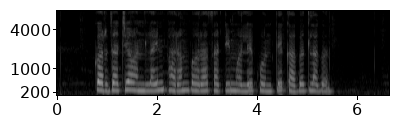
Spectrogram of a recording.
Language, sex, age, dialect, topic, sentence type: Marathi, female, 31-35, Varhadi, banking, question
